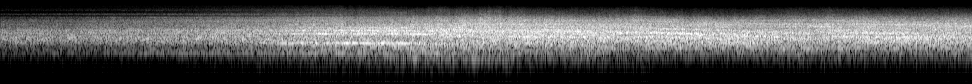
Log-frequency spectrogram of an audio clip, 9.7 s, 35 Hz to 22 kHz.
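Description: DB class 152 electric locomotive hauling a container freight train past: the train noise grows louder over the first three seconds or so as the locomotive comes up and passes, then holds steady as the container wagons roll by on the rails.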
